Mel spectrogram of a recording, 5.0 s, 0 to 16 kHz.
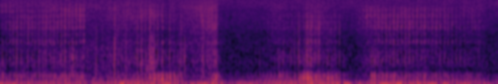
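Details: Domestic tomcat purring contentedly as his chin is scratched, Cotswolds sunrise, Tascam DR-07X recorder; deep vibrating rumble in breath-length pulses, with one short lull near the middle.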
